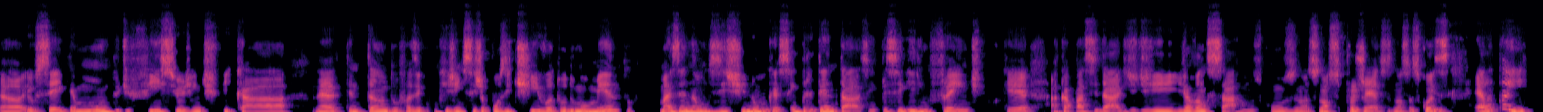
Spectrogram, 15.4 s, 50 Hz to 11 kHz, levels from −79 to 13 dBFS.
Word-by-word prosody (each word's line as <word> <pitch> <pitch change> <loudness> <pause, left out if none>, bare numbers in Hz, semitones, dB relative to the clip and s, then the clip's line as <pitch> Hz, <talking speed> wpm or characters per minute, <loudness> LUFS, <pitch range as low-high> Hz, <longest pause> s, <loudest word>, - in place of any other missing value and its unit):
Hã, 105 0 0
eu 110 - -2
sei 150 +7 +2
que - - -6
é - - +1
muito 140 +5 +3
difícil 130 -1 0
a - - 0
gente 120 +1 -2
ficar, 110 -1 -2 0.3
né, 105 +1 +2
tentando 115 +3 +1
fazer 115 0 -1
com 115 - -12
que 110 0 -4
a - - 0
gente 110 +1 +3
seja 120 -1 +1
positivo 115 +2 +2
a 110 - -1
todo 120 -1 +1
momento, 115 +4 +2 0.3
mas 155 +8 +2
é 200 - +4
não 210 +3 +3
desistir 205 +3 +1
nunca, 180 -2 +3
é - - -2
sempre 160 +4 -1
tentar, 205 -9 +2
sempre 130 +3 -9
seguir 160 0 +2
em 175 +1 +1
frente, 135 -3 -2
porque 110 -1 -2 0.2
a - - -5
capacidade 150 -1 -1
de 120 -3 +1
de 120 - +3
avançarmos 125 +2 0
com 115 - -5
os 115 0 -3
nossos 115 -1 -3
os - - -3
nossos 105 0 0
projetos, 115 +6 -1
nossas 115 -1 -5
coisas, 160 +1 +1 0.3
ela 220 +7 +2
tá 425 - -2
aí. 240 -2 +2
125 Hz, 200 wpm, -23 LUFS, 115-155 Hz, 0.3 s, é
